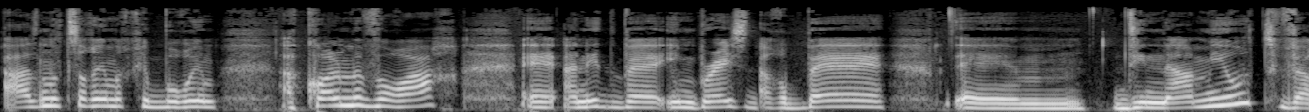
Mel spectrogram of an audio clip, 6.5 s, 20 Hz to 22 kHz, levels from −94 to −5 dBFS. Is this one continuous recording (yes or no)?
no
